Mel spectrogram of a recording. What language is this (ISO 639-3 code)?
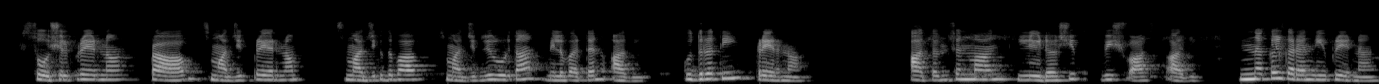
pan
